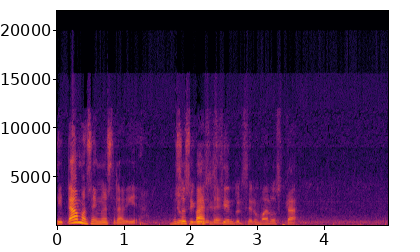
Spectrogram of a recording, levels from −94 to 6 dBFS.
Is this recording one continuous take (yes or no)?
yes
